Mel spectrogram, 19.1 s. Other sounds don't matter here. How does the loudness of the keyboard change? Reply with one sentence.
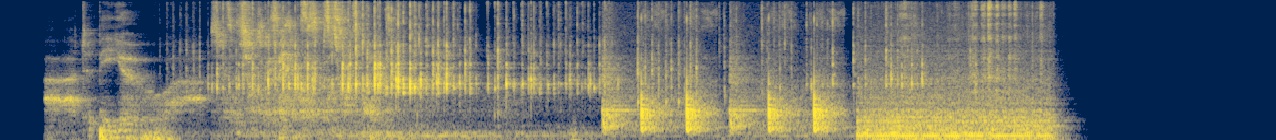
The loudness of the keyboard goes up, then down.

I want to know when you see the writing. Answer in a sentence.
The writing can be heard from 8.6 to 15.8 s.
